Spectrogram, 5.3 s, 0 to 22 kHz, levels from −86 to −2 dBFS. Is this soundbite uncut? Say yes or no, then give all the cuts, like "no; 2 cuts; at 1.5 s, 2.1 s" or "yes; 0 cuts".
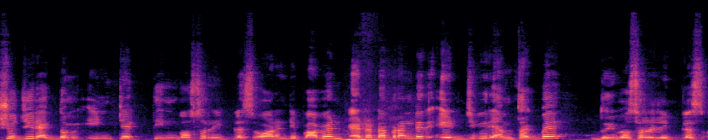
no; 1 cut; at 2.6 s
